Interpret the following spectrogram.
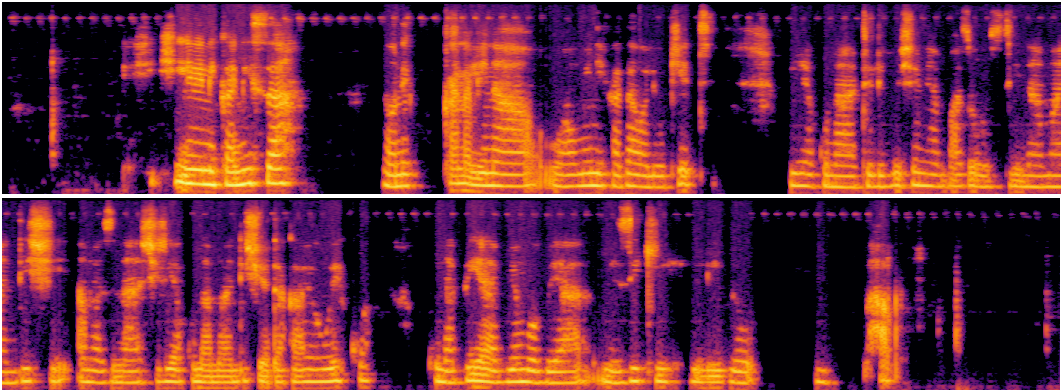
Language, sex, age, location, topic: Swahili, female, 25-35, Mombasa, government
